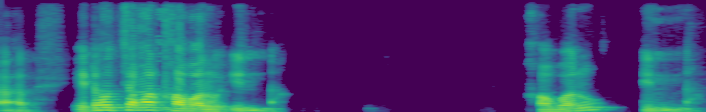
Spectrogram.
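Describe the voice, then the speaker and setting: An older man from Bangladesh teaching Arabic grammar in a classroom lecture, explaining step by step and drawing out the Arabic words slowly. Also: a little high.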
